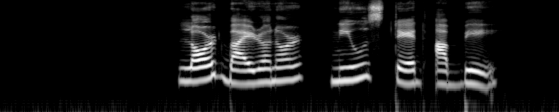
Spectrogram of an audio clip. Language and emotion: Assamese, neutral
